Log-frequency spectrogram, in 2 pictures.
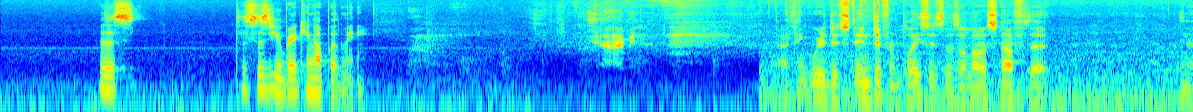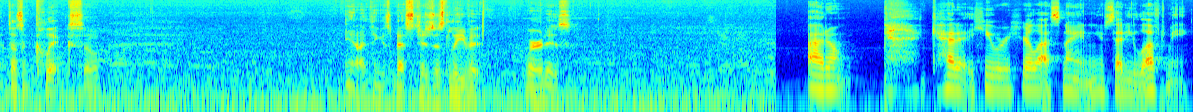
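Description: A young woman speaks quietly and upset over a phone.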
